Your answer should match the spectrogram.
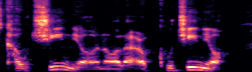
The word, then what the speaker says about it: Coutinho: was going mad because we were pronouncing it coutinho we were all wrong he was like it's calcino and all that our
